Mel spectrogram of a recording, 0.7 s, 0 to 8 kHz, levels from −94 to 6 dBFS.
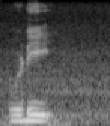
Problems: none marked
